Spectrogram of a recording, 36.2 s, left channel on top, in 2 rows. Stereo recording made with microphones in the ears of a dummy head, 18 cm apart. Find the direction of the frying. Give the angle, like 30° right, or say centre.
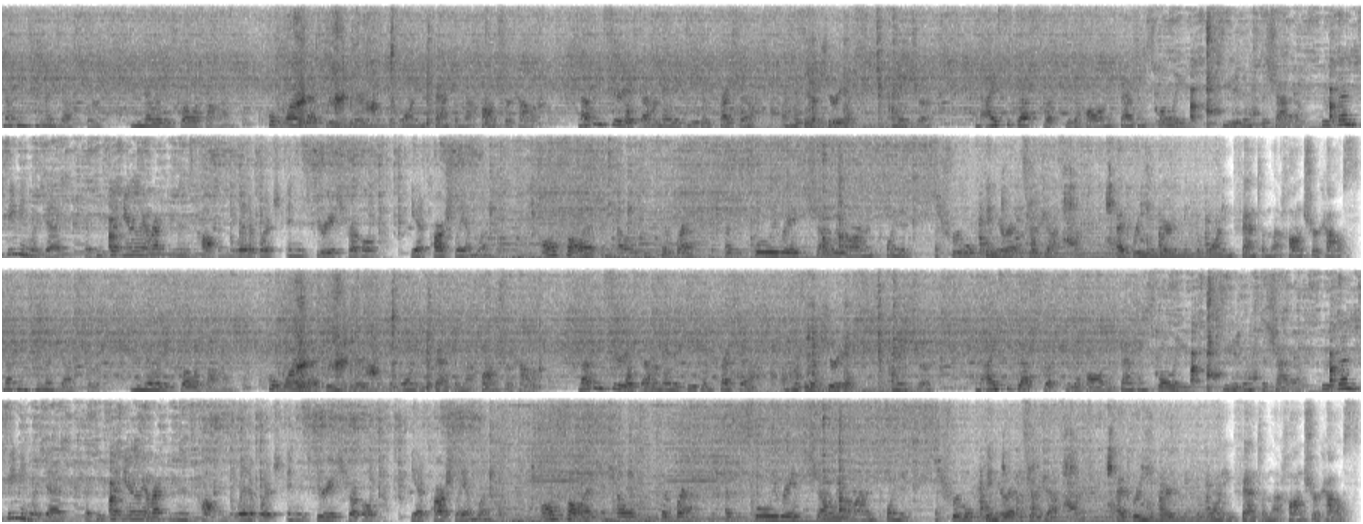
60° left.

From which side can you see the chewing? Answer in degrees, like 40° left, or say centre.
70° left.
